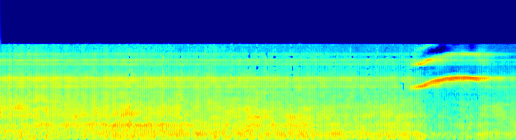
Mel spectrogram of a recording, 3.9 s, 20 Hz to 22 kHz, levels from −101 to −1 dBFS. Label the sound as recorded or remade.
remade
